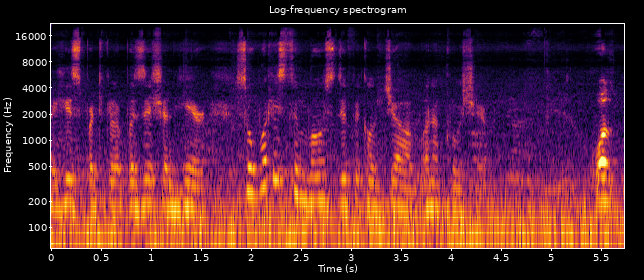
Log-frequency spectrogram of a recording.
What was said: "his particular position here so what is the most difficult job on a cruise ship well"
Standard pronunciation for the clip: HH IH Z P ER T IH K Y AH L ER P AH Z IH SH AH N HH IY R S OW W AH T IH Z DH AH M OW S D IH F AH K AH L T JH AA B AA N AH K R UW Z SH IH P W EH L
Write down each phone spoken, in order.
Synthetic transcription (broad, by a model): HH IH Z P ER T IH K Y L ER P AH Z IH SH AH N HH IY R S OW W AH T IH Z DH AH M OW S D IH F AH K AH L T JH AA B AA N AH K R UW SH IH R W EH L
